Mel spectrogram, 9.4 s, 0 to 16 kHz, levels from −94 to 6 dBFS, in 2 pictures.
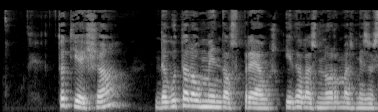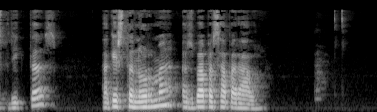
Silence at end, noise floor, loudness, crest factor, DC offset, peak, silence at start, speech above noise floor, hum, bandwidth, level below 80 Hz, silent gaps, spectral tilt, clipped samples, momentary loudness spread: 1.45 s; -74 dBFS; -19 LUFS; 18 dB; under 0.1%; -2 dBFS; 0.75 s; 56 dB; none; 11.5 kHz; -64 dBFS; none; -5.5 dB/octave; under 0.1%; 11 LU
